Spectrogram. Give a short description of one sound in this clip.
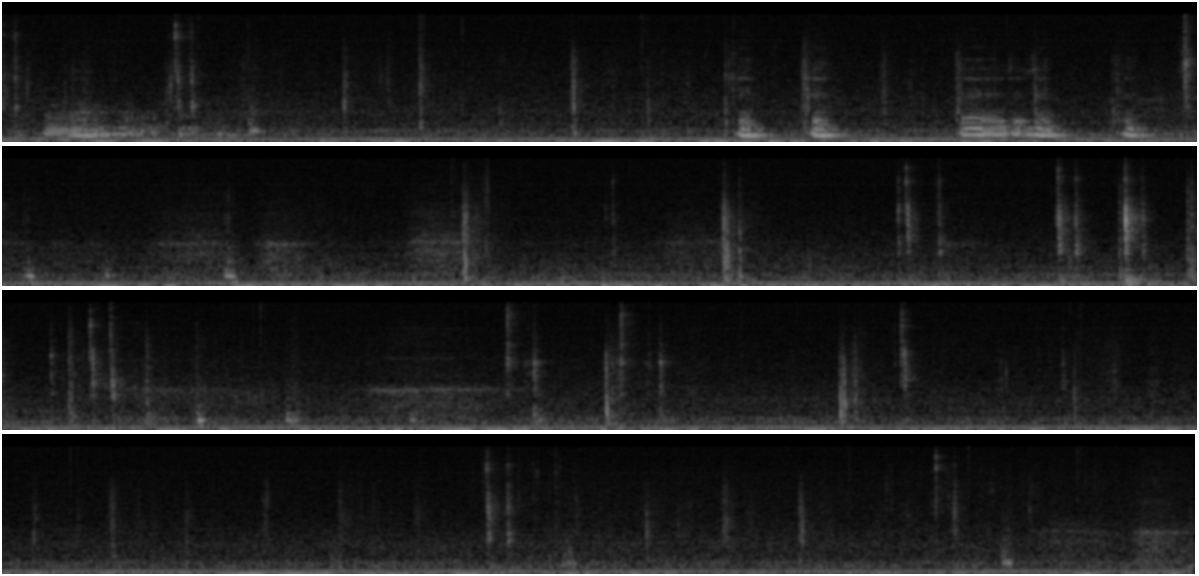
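Hands knock and scrape on wood while climbing.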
